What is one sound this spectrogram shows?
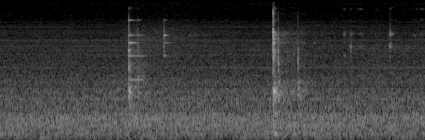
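A metal tool clicks.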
